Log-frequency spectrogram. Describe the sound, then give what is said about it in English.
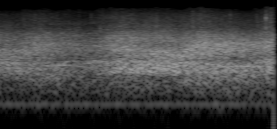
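A convention crowd chanting for Hillary, heard as a dense, continuous roar of many voices that stays loud and steady throughout. “the reason that people start chanting Hillary here, we can stop it there. The reason people start chanting Hillary is because the Bernie people are booing her.”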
